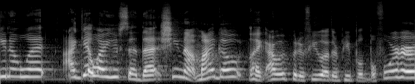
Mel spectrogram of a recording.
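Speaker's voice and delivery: plain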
